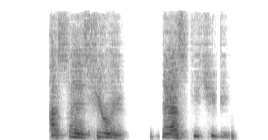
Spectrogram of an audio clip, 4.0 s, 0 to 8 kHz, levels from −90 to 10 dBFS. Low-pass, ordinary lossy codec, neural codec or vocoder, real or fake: 7.2 kHz; AAC, 32 kbps; codec, 44.1 kHz, 0.9 kbps, DAC; fake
